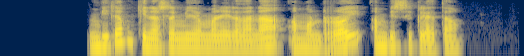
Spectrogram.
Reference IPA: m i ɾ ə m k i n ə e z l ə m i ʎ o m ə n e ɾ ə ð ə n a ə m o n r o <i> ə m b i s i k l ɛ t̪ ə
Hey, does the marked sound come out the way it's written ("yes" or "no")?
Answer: no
